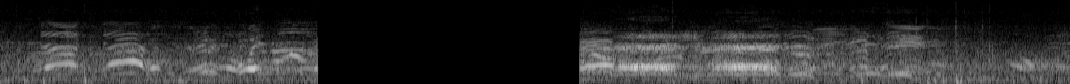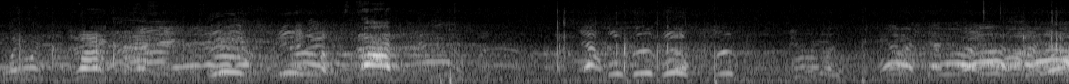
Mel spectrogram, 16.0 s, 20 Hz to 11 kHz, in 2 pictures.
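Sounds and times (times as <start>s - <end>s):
players shouting: 4.4s - 16.0s.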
